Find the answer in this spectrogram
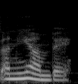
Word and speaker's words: Ane: for this God is Ane which when pronounced sounds to my ears like an linle the L's being very weak the derivation of this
